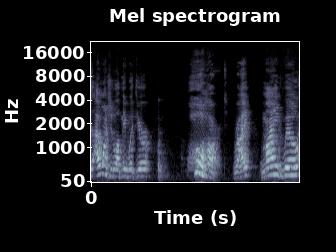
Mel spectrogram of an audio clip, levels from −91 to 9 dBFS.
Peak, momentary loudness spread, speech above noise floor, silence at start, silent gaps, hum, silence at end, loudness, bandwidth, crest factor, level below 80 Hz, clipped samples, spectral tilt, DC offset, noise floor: -4 dBFS; 15 LU; 38 dB; 0 s; none; none; 0 s; -24 LUFS; 16.5 kHz; 20 dB; -70 dBFS; under 0.1%; -5 dB/octave; under 0.1%; -61 dBFS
